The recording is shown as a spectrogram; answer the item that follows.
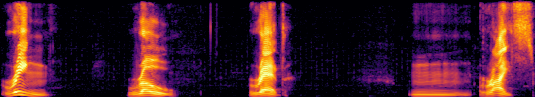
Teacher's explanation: en el inglés es una vibrante múltiple retrofleja, o sea, se va para atrás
